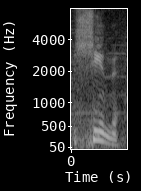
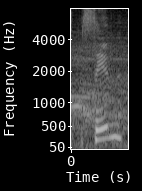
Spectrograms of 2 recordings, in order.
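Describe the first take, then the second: First: The name begins with an sh sound. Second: The name begins with a plain s sound. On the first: The speaker calls it right. "In Japanese, is she and then the N" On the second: The speaker calls it wrong. "even though it says Sin"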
